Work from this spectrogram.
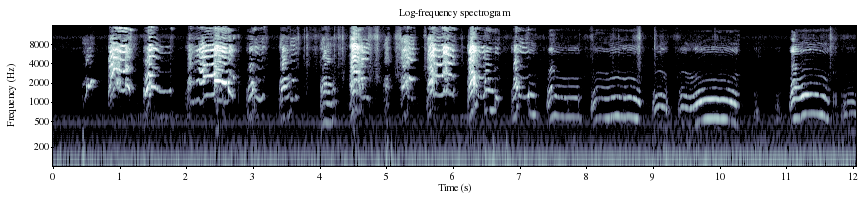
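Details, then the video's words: Siberian Husky puppy's first howl: a burst of sharp yips and squeaky whimpers in the first seven seconds, then short rising-falling tonal howl notes repeated about once a second, low hum throughout. "My puppy howl for the first time"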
